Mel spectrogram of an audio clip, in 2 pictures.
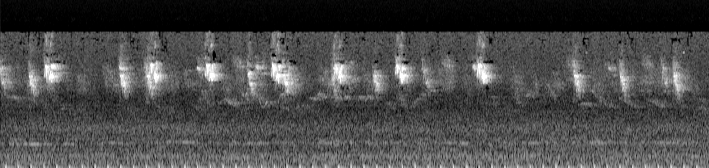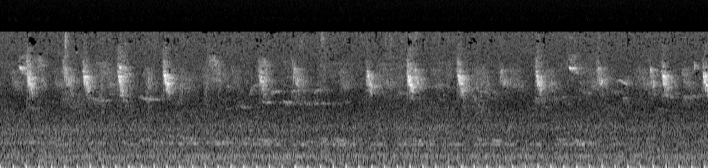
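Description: Short high bird chirps repeating one or two times a second over a steady background hiss.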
